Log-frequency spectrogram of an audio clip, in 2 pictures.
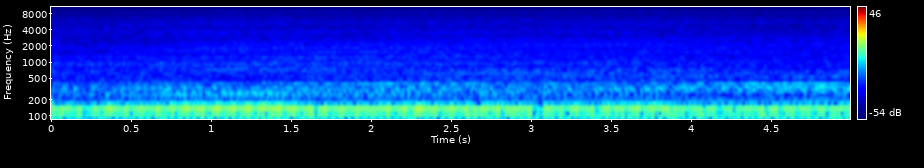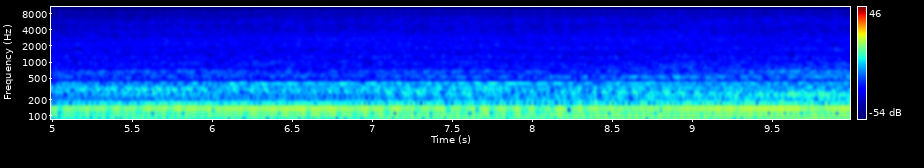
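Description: A 1970 Chevrolet Nova's 383 stroker V8 idling steadily through headers and a new exhaust system. It grows a little louder near the end.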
